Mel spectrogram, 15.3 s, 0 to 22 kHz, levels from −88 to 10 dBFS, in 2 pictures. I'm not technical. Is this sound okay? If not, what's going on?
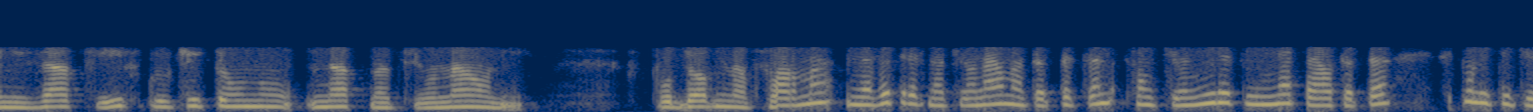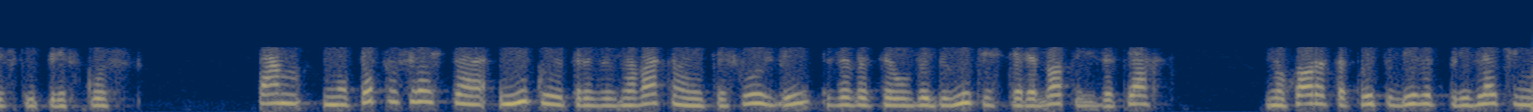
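No. Throughout, the speech sounds muffled, rough and warbly, with nothing above 3.8 kHz. That's tandem speech coding: the call passed through three different speech codecs in a row, each degrading the last.

From 3.89 s to the end, the voice plays 1.36 times too fast and about five semitones higher. That's a section at the wrong speed, likely from playback on a mismatched clock.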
